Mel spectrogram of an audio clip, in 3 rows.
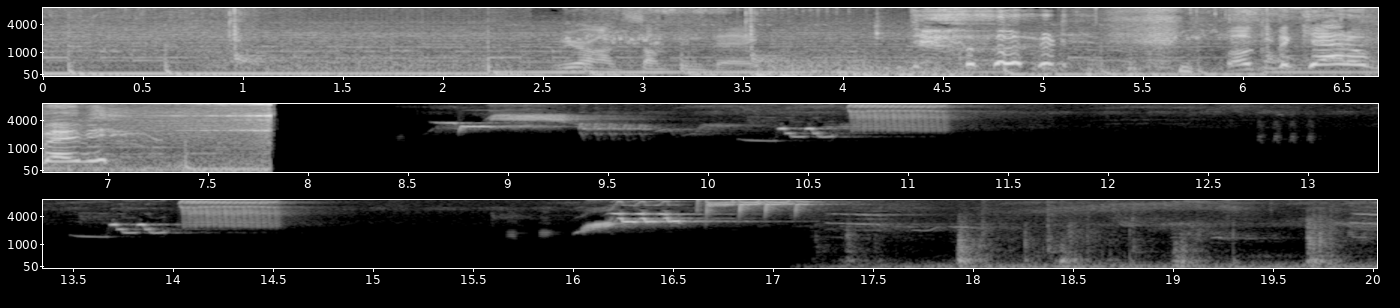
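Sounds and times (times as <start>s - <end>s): songbird singing: 8.6s - 11.2s, 12.7s - 14.6s, 15.6s - 20.0s.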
